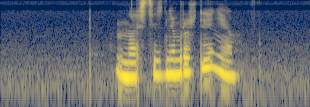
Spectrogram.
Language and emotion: Russian, positive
